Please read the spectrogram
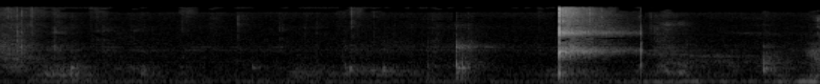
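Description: Quiet handling of wires and hand tools on a wooden tabletop: faint scattered ticks, with one sharp click about three quarters of the way through.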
